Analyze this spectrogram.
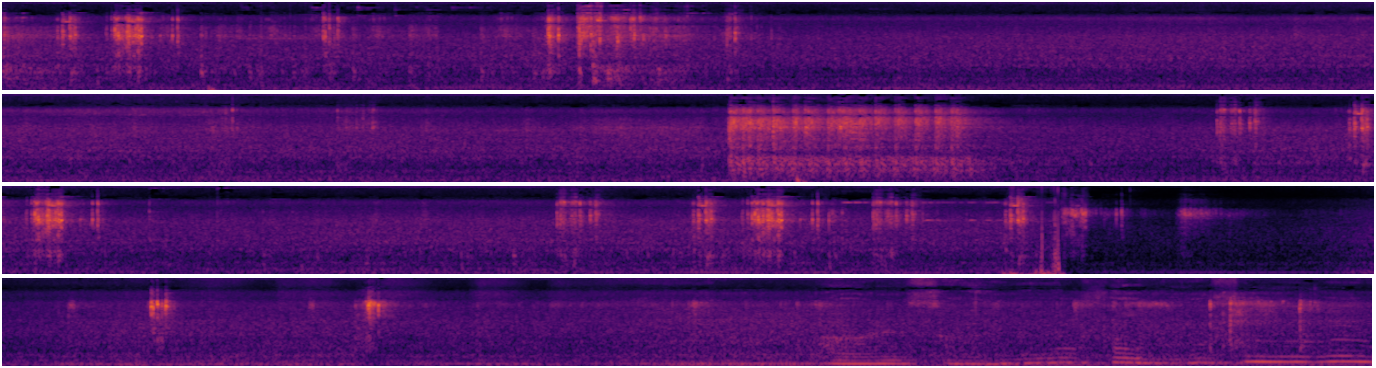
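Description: Footsteps run over ground.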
